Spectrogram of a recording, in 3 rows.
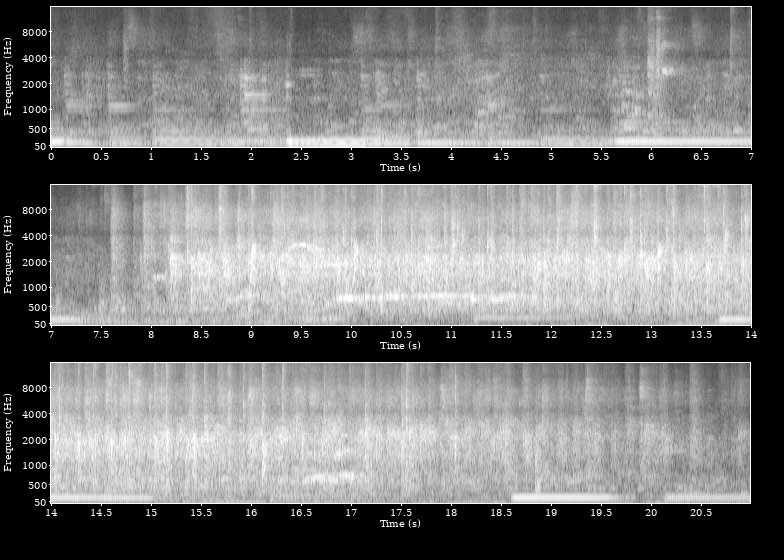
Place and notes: berlin, skalitzer straße: monarch club - the city, the country & me: monarch club
michael hurley in concert
the city, the country & me: may 15, 2013
Berlin, Germany, 15 May 2013, ~22:00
